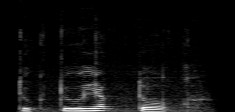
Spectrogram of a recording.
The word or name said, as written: tuktoyaktuk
